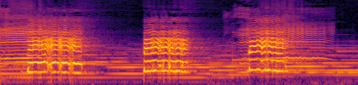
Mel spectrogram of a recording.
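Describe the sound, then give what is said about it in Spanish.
A sheep bleats three times in a row, loud, wavering, nasal baas with short pauses between them; the middle bleat is shorter than the other two. No one speaks. “Y sobre todo, no cuentes ovejitas. Una ovejita, dos ovejitas,”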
